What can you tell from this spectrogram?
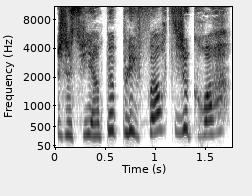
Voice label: levelup fr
